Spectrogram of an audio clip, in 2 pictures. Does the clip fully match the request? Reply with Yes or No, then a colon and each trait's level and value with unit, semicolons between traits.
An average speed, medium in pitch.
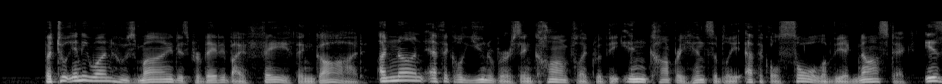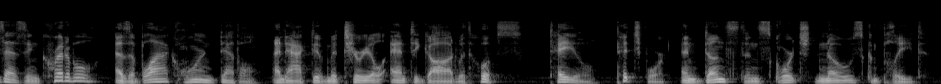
No: average, 155 wpm; very low, 95 Hz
